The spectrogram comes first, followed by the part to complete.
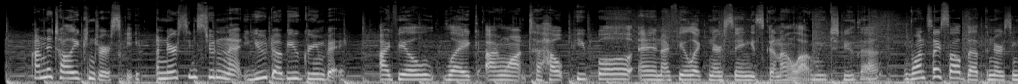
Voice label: radio; UWGreenBay Nursing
